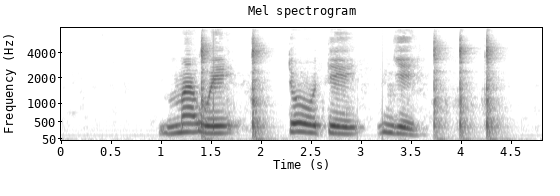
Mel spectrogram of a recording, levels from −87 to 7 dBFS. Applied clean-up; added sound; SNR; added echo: none; Knock; 13 dB; none.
